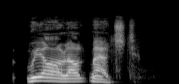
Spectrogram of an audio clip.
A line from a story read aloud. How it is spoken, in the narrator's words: Verne said stiffly yet hastily, as though seeking to explain his own actions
